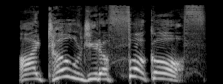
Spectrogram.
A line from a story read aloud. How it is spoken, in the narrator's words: he roars in my face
